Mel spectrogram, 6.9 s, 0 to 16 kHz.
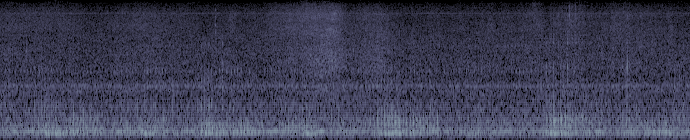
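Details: Quiet purr from Heidi, a 14-year-old adopted senior cat, pressing herself against someone's knuckles for a massage; a gentle low vibration pulsing in slow, uneven swells over faint room hiss.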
